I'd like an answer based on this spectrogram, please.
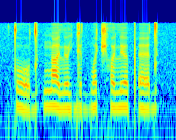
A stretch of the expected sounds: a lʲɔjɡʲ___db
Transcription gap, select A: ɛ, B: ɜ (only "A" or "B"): B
